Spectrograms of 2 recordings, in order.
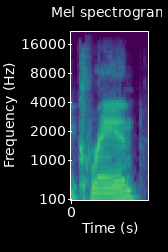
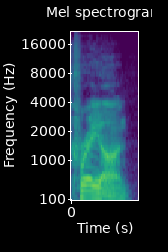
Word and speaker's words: crayon: If you say crayon, you're a fucking insane person. It's pronounced crayon. But at least it's better than pronouncing it crown.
